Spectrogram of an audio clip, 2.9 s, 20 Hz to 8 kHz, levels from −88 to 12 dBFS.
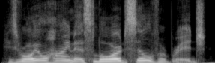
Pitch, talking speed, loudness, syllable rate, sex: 170 Hz, 105 wpm, -16 LUFS, 3.4 syllables/s, female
